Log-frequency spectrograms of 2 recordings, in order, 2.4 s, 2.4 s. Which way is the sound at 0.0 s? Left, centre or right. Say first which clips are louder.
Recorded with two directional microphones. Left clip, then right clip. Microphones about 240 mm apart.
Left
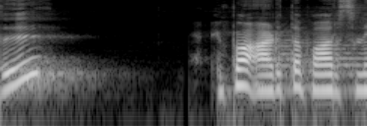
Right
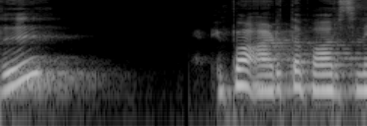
Left 9 dB; left.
